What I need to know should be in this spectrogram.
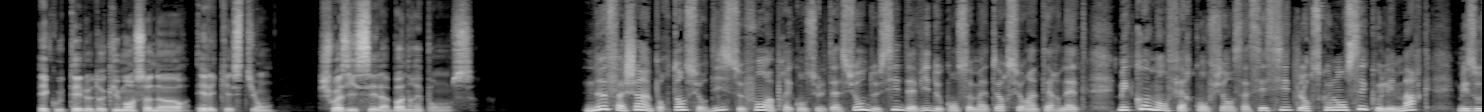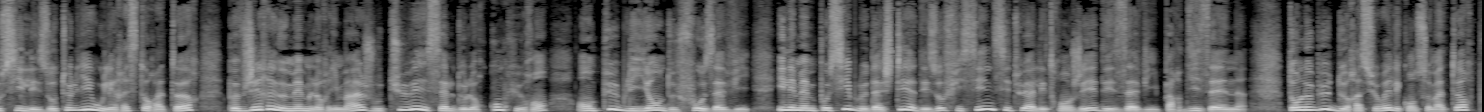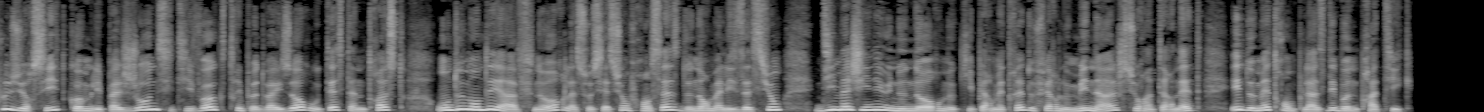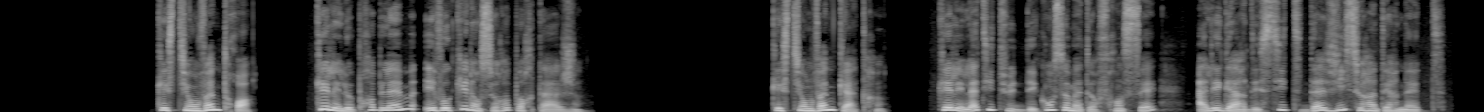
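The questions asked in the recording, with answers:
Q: Quel est le problème évoqué dans ce reportage?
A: Les faux avis publiés sur les sites d'avis de consommateurs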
